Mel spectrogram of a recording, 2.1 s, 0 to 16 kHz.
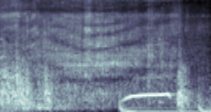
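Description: Arrma Kraton 6S RC monster truck running on dirt: a rush of motor and tyre noise, then a short steady whine about a second in and a sharp knock near the end.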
